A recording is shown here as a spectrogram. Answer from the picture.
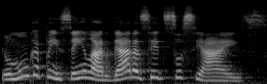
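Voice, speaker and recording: Bright and sharp in tone, a woman's high-pitched voice swings very widely in pitch. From Rio Grande do Sul, Brazil (Osório). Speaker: gamer and streamer. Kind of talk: casual chat. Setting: live stream.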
